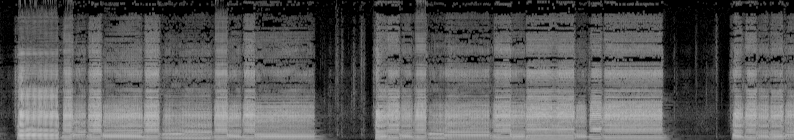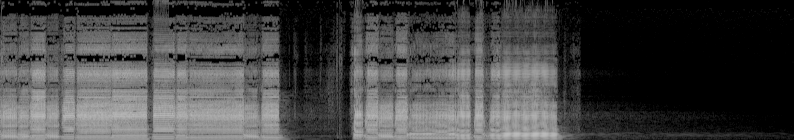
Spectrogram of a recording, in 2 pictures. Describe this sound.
Konk Zooben low tenor saxophone melody with post-processing.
